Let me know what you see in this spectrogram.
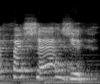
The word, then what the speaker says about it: FEXERJ: curtam, curtam a gente no Facebook, que é Fecherge Se escreve F-E-X-E-R-J, porque o RJ é do Rio de Janeiro.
